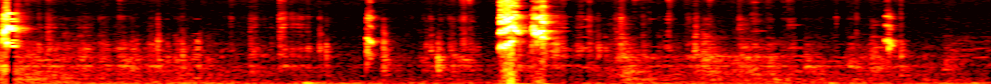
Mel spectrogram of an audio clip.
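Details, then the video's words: Rosy-faced lovebirds, four pet birds in a cage by a window, one on a perch; a few sharp, high, scratchy chirps, the loudest a double burst midway, over quiet room background. "Lovebird Chirping Sounds"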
